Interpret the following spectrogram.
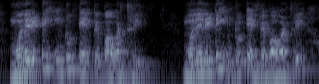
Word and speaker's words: molarity: आ रहा होगा, मोलिलिटी, एक में मोलिरिटी दैट मीन्स A का प्रोनाउंसिएशन आ रहा होगा। तो इस तरीके से आपको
